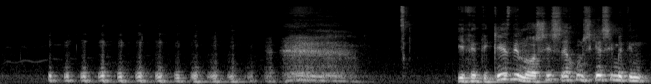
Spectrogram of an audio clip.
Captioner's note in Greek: γέλια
